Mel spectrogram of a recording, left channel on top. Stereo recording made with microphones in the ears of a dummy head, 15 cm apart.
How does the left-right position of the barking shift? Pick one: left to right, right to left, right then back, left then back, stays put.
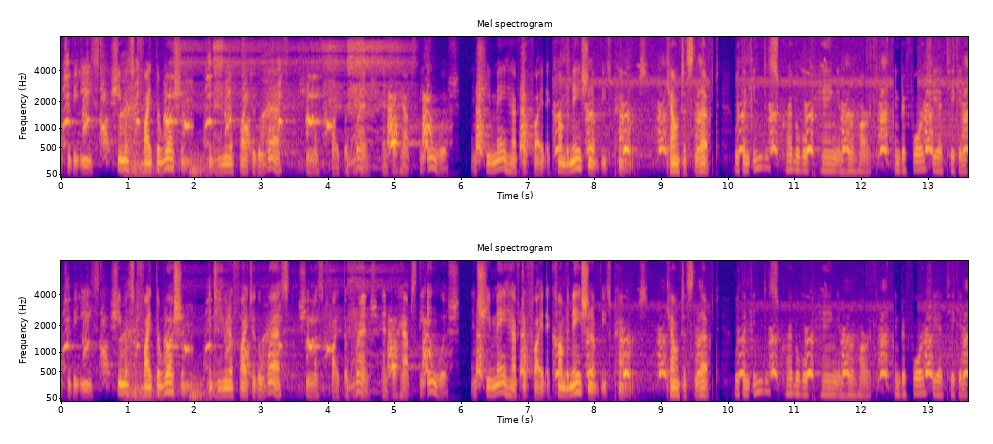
stays put.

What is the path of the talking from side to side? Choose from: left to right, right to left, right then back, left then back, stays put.
right then back.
